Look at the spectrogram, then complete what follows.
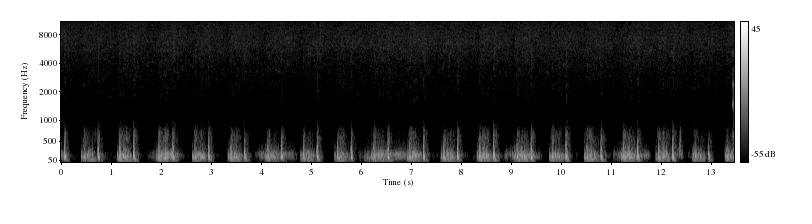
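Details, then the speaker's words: Six-year-old boy with significant aortic stenosis, auscultated at the aortic area, pulmonic area, left sternal border and apex. Aortic stenosis murmur. "now a six-year-old boy also having significant aoic nosis herotic area"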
